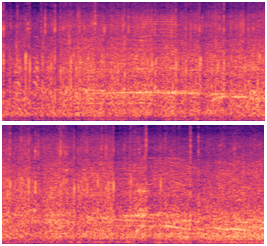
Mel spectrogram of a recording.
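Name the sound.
audience applause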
